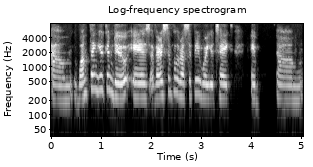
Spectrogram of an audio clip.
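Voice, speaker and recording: A woman with a Russian accent speaks at a fairly high pitch. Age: 40s. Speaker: nutrition and wellness coach. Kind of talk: webinar talk. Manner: casual, animated.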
